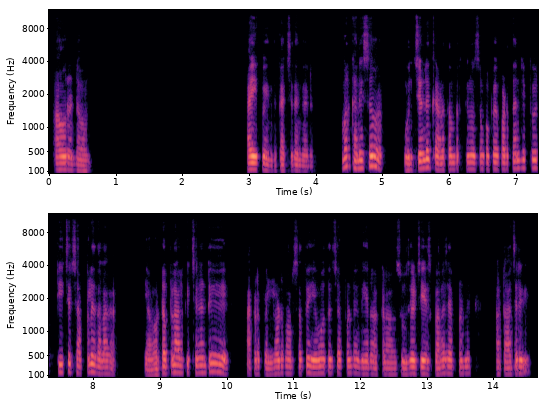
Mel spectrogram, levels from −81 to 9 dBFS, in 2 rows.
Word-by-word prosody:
అవునండి. 130 -3 +2
అవును. 105 -1 -7 2.4
అయిపోయింది. 130 -4 +6
ఖచ్చితంగాను. 110 -3 -5 0.5
మరి 190 +1 +1
కనీసం 160 +6 +5 0.5
ఉంచండి 150 +7 +4
గణతంత్ర 135 +1 0
దినోత్సవనికి 140 0 +1
ఉపయోగపడతాయని 140 +3 -1
చెప్పి 165 0 -1
టీచర్ 155 +1 0
చెప్పలేదలాగా. 135 -2 -1 0.5
ఎవరి 110 +2 -2
డబ్బులు 140 +2 +2
ఆళ్ళకిచ్చేయాలంటే 150 +2 -1 0.5
అక్కడ 135 - -4
పిల్లోడి 130 +3 -1
మనస్తత్వం 135 +1 -2
ఏమవుద్దో 140 +1 +2
చెప్పండి? 135 +1 -2
నేను 125 0 -2
అక్కడ 120 +1 -8 0.2
సూసైడ్ 135 +2 +2
చేసుకోవాలా 130 0 0
చెప్పండి 135 0 -3 0.4
ఆ - - -7
టార్చర్‌కి? 125 +2 0
135 Hz, 115 wpm, -25 LUFS, 125-140 Hz, 2.4 s, అయిపోయింది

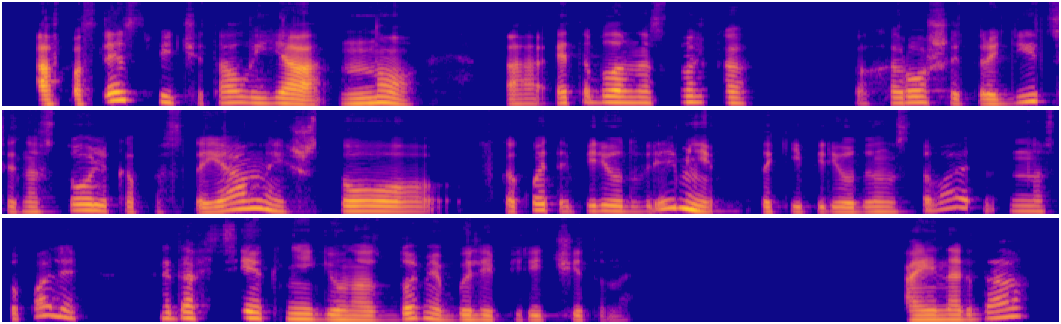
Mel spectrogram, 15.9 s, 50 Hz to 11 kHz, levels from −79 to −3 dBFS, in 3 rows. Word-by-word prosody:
а 140 - +9
впоследствии 190 - +2
читал 175 +1 -2
и 165 - 0
я. 150 -5 +7
Но, 155 -2 +3 0.4
а, 150 0 -4
это 170 0 -1
было 185 0 +6
настолько, 175 -1 -3 0.5
э, - - -14
хорошей 170 -3 -1
традицией, 150 +3 -2
настолько 150 +1 0
постоянной, 160 - +1
что, 160 -2 +2 0.2
в - - -32
какой-то 190 -6 -3
период 165 0 -1
времени 190 - +4 0.2
такие 145 0 -5
периоды 145 -1 -3
настава 150 - -6 0.2
наступали, 165 +8 -5 0.4
когда 190 0 0
все 195 0 0
книги 165 -4 -1
у 145 - +4
нас 135 -1 0
в 135 - -21
доме 175 -2 +1
были 140 0 -1
перечитаны. 135 -1 -10 1.4
А 145 0 +4
иногда 150 - -1
160 Hz, 130 wpm, -25 LUFS, 145-185 Hz, 1.4 s, а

